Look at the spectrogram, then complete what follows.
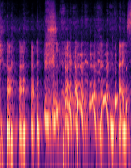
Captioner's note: laughter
